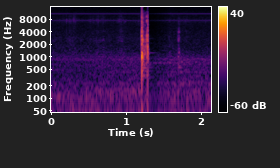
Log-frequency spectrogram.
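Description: Two sharp clicks in quick succession about a second in, then a faint tick, over low background hiss: a marker pen and paper template being handled while tracing a stocking outline on felt.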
